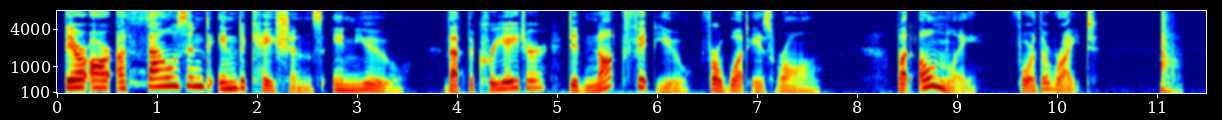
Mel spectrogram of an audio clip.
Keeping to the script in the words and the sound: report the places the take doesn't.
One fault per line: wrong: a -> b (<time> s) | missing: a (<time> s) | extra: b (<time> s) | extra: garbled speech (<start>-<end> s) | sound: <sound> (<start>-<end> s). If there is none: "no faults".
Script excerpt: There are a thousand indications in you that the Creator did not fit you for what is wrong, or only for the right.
wrong: or -> but (8.4 s)
sound: thud (11.0-11.3 s)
